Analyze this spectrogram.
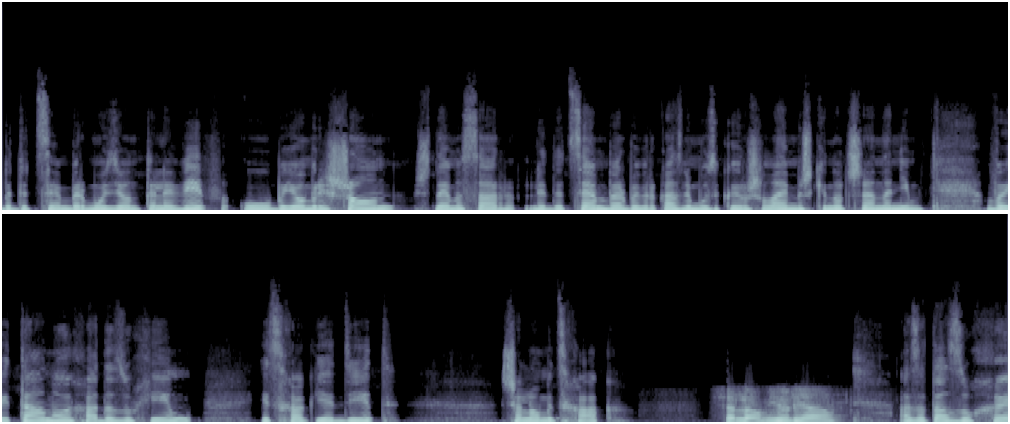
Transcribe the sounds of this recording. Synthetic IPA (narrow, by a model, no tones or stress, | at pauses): bed̪et͡sembeɾmuzʲejont̪elavivubejo̞mɾiʃo̞nbʃnejmasaɾled̪et͡se̞mbeɾbemeɾkazlemuzikajeɾuʃalaimːeʃkeno̞t̪ʃeananʲimveit̪anuexad̪azuxim | it͡sχakjad̪ʲid̪̥ | ʃalo̞mit͡sxa̰k | ʃalomjuljaʔazat̪azoχe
